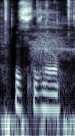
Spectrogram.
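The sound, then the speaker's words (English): Green Santa Claus wrapping paper on a gift book crinkles and tears in quick bursts as it is opened, while a voice hums or murmurs briefly underneath without clear words. “It's pretty obviously a book, so let me go ahead and open it up.”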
